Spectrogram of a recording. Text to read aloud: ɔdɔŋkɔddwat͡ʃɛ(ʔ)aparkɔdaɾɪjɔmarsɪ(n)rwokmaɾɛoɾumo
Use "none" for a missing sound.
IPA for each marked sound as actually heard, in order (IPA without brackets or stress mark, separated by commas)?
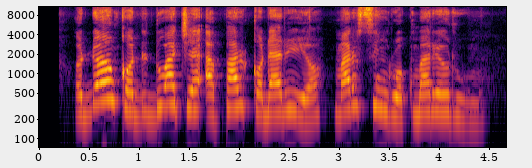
ʔ, ŋ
